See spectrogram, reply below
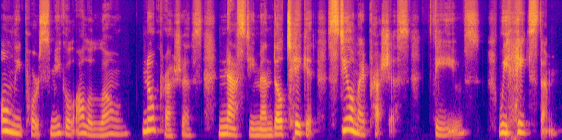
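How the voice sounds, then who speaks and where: A woman voicing a wretched, greedy male creature in a hissing, high, whiny voice that slips into whispers. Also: animated, slow, dark tone.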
